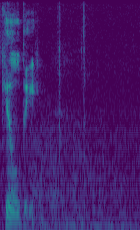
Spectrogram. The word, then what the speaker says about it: killdeer: Killdeer. Cock of the rock. Yeah, Yes, these are all real birds. It's actually pronounced Kildee.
